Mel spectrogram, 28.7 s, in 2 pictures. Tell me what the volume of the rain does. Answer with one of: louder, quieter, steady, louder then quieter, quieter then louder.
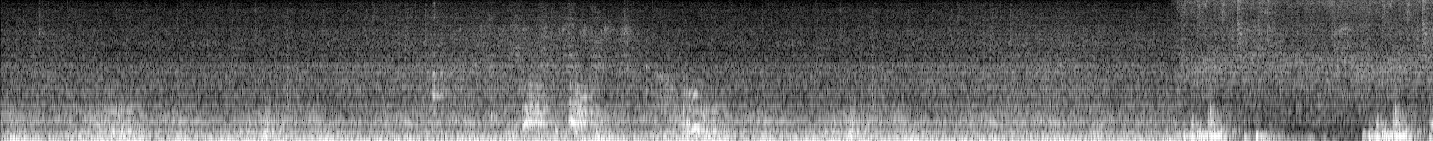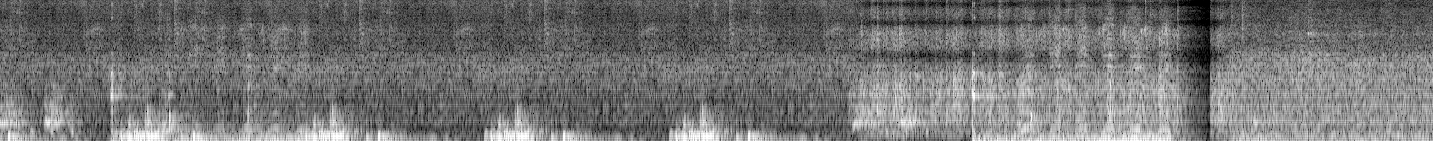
steady.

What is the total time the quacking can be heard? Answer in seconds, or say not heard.
6 s.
